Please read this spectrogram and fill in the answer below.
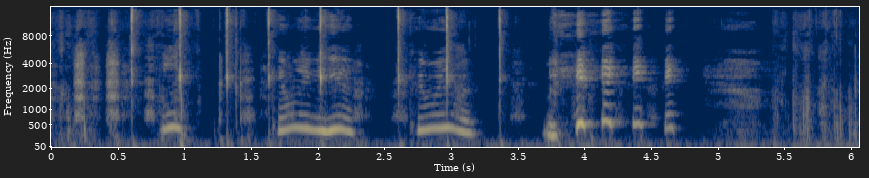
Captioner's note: clicking continues; dog pants; more clicking; laughs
